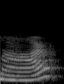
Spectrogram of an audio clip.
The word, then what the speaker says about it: 哪儿: Boleh bacanya langsung nar atau mau dipisah juga boleh.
